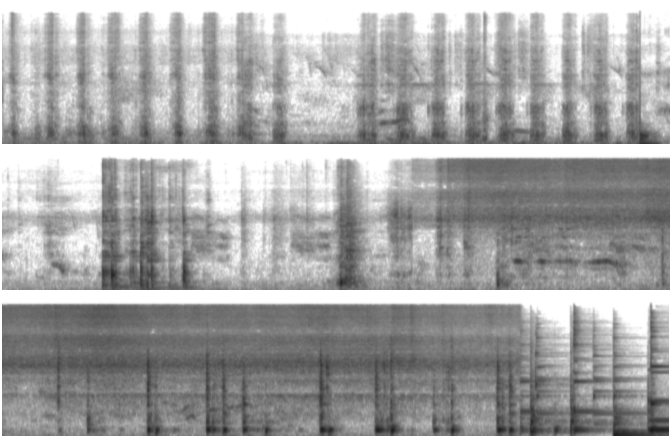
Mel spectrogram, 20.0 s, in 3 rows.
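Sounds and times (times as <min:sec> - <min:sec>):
food sizzling in hot oil: 0:10.8 - 0:18.6.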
